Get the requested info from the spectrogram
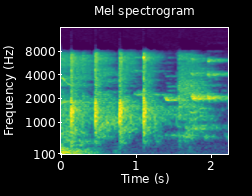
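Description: Rhythmic clapping, about three claps a second, fading out a little after a second in, then a short high squeak of a shoe sole on the court floor near the end.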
